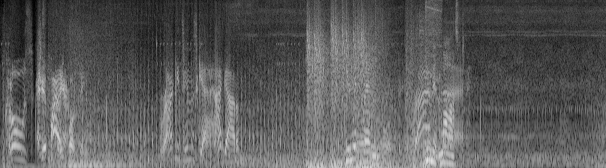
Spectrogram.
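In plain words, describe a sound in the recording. Weapons fire and blasts crackle in a game battle.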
